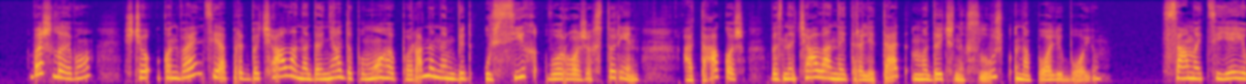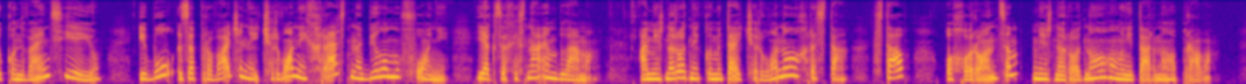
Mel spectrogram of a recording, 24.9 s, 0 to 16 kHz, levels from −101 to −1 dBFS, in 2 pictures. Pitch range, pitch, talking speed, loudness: 225-290 Hz, 245 Hz, 105 wpm, -17 LUFS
